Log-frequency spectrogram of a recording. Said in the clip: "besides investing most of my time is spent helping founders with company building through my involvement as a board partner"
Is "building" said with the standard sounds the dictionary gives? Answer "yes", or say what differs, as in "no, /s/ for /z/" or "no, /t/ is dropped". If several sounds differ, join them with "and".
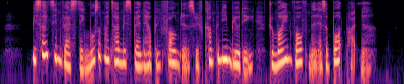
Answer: no, /l/ is dropped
